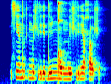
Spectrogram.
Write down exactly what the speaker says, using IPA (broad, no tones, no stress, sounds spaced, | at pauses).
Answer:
sʲ ɛ̃ d ũ ʃ ŋ͡m e ʃ rʲ e d i ŋ͡ǃ o ŋ͡m i ʃ rʲ ẽ ħ ɤ ʃ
